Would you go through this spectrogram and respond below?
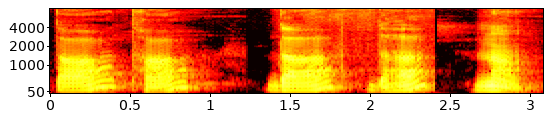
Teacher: हमारी जीभ जो है दांतों को स्पर्श करती है, दांतों को छूती है, इसलिए इन्हें क्या कहा जाता है, दंत्य वर्ण कहा जाता है।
